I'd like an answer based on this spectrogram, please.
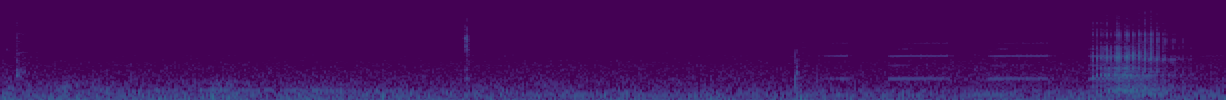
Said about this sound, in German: Der Wecker. Der Einschlafwecker.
